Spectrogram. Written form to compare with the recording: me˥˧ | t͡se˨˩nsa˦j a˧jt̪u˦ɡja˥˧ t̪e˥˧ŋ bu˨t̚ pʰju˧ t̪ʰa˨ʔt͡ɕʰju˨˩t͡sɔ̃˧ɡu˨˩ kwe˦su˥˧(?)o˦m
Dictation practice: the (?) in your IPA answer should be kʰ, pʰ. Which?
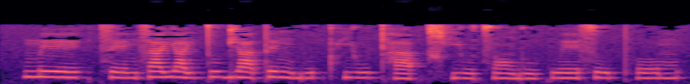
pʰ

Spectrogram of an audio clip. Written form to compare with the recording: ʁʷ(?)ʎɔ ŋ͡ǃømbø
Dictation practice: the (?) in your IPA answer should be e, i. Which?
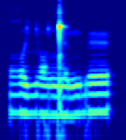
i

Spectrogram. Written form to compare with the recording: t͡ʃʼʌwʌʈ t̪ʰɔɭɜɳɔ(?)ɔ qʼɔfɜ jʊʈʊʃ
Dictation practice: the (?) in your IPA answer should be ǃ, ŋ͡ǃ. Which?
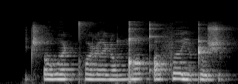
ŋ͡ǃ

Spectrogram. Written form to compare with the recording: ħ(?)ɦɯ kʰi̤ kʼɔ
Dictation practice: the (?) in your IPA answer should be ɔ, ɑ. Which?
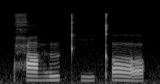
ɑ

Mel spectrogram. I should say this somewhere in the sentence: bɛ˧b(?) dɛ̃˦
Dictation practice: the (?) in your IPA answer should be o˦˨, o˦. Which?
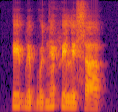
o˦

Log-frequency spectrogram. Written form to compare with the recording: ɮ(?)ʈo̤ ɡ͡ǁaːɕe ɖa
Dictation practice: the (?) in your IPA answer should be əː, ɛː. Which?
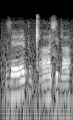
ɛː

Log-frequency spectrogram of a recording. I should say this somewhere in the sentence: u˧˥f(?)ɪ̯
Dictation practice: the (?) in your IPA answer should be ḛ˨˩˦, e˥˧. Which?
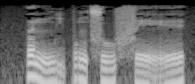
ḛ˨˩˦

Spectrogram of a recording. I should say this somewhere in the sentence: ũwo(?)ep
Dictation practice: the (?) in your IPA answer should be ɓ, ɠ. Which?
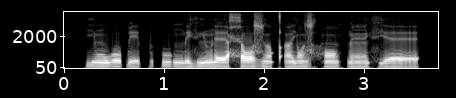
ɓ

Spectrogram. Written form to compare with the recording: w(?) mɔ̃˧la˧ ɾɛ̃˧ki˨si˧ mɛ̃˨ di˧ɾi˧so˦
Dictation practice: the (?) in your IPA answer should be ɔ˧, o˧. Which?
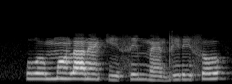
o˧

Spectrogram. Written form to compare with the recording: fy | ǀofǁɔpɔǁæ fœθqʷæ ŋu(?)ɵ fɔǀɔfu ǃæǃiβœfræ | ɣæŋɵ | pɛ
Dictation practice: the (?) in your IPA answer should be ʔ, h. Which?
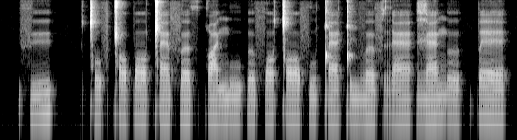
ʔ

